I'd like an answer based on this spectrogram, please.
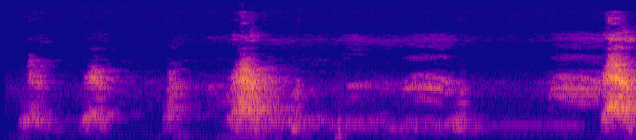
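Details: Two puppies standing guard at home, barking to stop anyone walking past: a string of short, sharp yaps, then a drawn-out whine-like bark and a final louder bark.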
